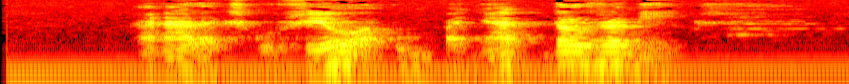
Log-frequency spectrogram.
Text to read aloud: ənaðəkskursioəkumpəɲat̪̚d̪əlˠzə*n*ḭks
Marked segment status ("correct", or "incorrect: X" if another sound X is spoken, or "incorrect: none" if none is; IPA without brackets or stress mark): incorrect: m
